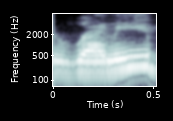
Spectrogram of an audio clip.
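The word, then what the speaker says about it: Wren: Our next child is going to be named Rennie, but spelled like W-R-E-N, like Ren in Ashoka.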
